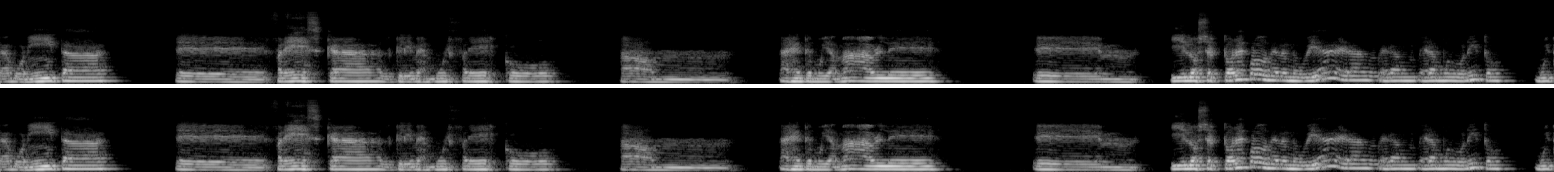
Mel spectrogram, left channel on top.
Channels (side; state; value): both; identical; correlation 1.00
